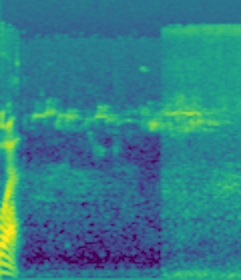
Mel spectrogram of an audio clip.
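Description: Quiet outdoor ambience with a faint, wavering high bird call, then a faint low rumble coming in near the end.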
